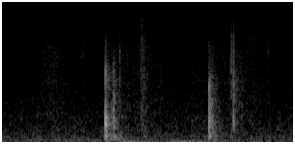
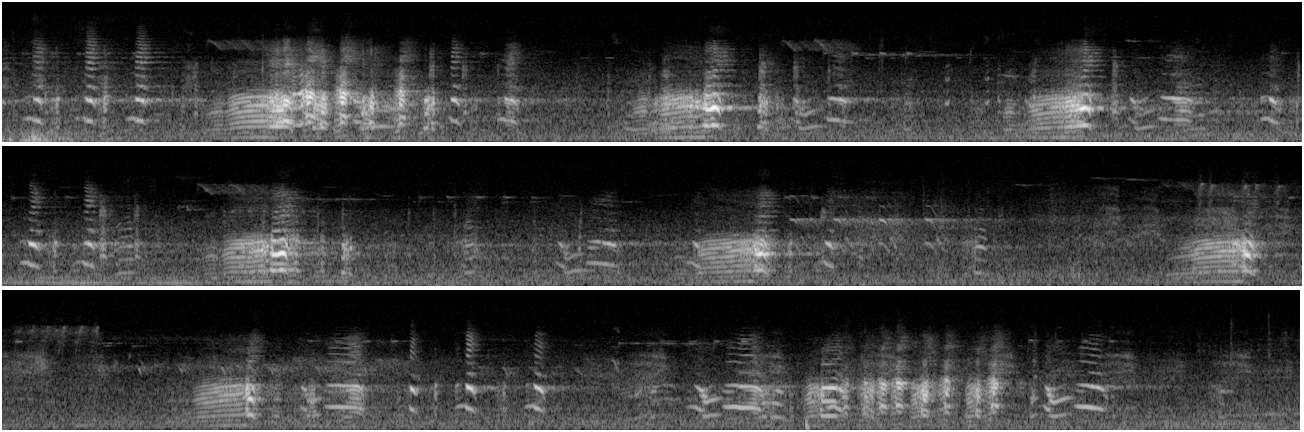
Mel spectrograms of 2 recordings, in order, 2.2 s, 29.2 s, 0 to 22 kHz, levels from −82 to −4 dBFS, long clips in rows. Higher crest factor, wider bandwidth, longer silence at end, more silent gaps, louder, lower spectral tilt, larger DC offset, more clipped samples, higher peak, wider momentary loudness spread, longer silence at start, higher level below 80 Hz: first, 32 dB vs 26 dB; about the same, 17 kHz vs 16.5 kHz; about the same, 0 s vs 0 s; neither; second, -46 LUFS vs -25 LUFS; about the same, -4.5 dB/octave vs -4 dB/octave; neither; neither; second, -16 dBFS vs -2 dBFS; second, 18 LU vs 25 LU; about the same, 0 s vs 0 s; second, -66 dBFS vs -54 dBFS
